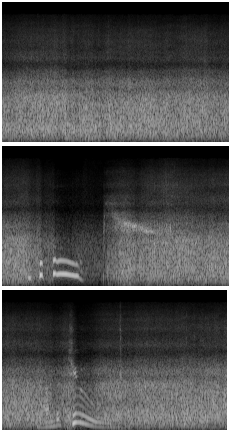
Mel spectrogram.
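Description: Ocean surf breaking and washing over shoreline rocks, a steady rushing. The sound cuts out briefly for about half a second just after four seconds in, and two short pitched, gliding vocal-like sounds come near four and eight seconds.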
